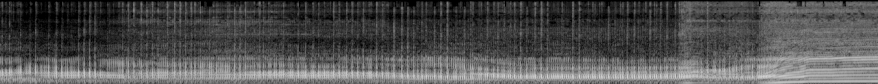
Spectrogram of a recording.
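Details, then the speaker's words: Ported, piped vintage Homelite 922 two-stroke chainsaw cutting wood: high screaming note sags and drops in pitch under load, stumbles, then picks back up; losing power in the cut, owner will pull the muffler, cause unconfirmed. "this thing was kind of stumbling i could feel it in the cut it had lots of power and then all sudden it was like ah"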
